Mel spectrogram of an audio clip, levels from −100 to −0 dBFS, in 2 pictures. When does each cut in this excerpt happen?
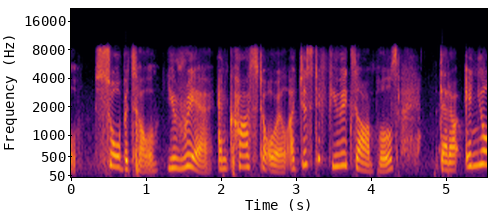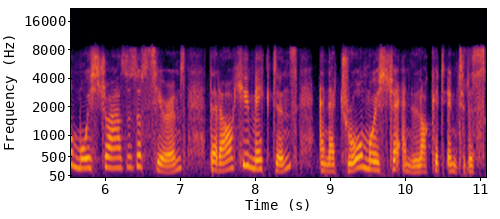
none

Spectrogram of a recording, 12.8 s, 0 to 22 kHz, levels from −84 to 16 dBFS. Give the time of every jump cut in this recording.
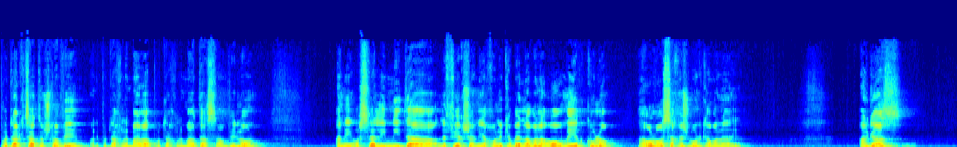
none

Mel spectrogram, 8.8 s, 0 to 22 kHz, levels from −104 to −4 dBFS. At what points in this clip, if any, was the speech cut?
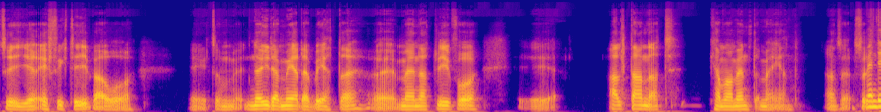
none

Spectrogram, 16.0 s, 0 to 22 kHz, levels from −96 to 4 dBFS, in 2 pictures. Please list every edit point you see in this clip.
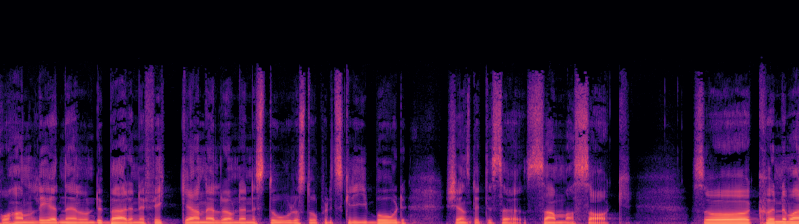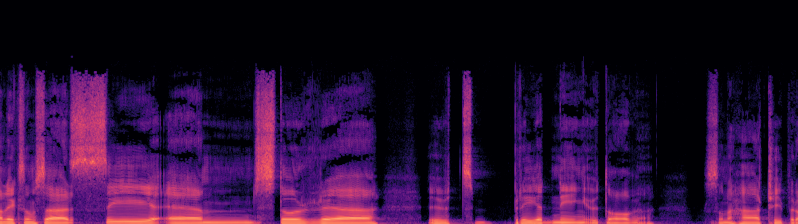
0:08.7
0:14.3

